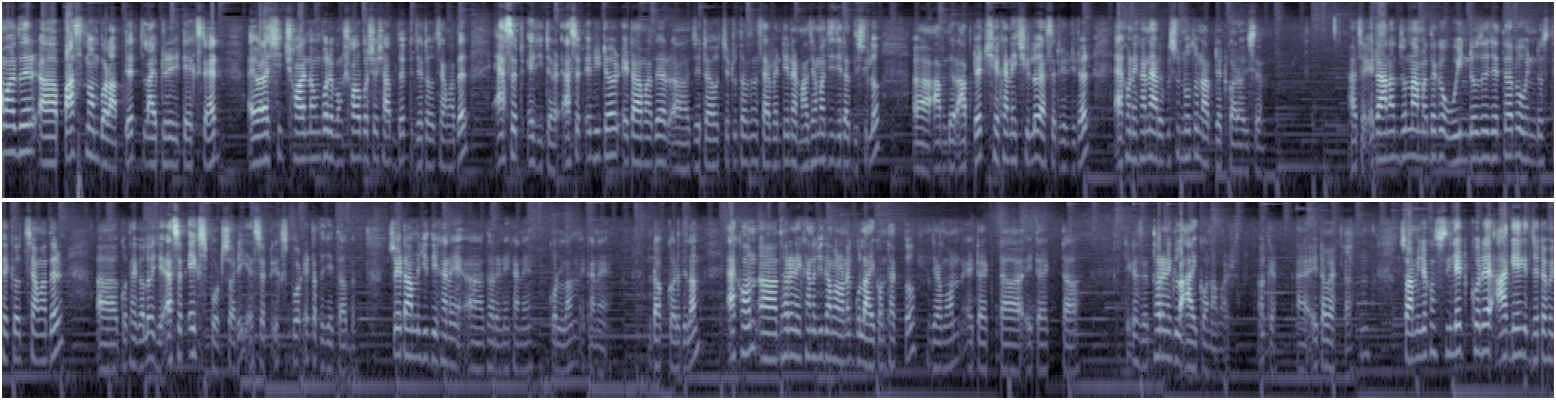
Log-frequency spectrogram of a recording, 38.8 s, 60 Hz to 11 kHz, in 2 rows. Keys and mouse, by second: 10.0 click, 15.9 click, 18.1 click, 22.1 click, 23.2 click, 31.1 alt+click, 31.9 alt+click, 33.9 alt+click, 36.8 alt+click.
